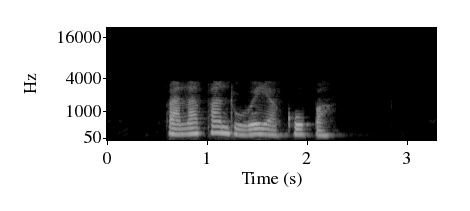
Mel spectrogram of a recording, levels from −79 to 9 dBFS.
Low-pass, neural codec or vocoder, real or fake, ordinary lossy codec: 3.6 kHz; none; real; MP3, 24 kbps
